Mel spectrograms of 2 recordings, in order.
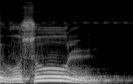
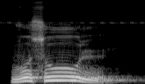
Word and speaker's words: وصول: وصول، صحیح ادائیگی ہوگی وصول، واو کے اوپر پیش آئے گی وصول۔ ناراضگی، صحیح لفظ اور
